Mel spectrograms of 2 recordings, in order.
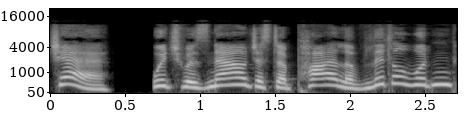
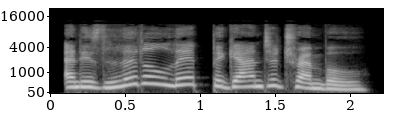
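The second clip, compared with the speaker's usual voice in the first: usual speaking voice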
